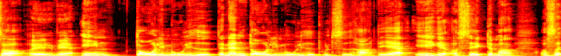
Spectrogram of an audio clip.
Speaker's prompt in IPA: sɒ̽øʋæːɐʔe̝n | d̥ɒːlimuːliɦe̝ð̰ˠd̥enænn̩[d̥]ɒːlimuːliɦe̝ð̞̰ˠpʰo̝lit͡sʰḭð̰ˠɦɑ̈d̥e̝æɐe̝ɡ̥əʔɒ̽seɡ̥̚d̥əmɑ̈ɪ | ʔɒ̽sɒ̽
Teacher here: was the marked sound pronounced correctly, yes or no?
yes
